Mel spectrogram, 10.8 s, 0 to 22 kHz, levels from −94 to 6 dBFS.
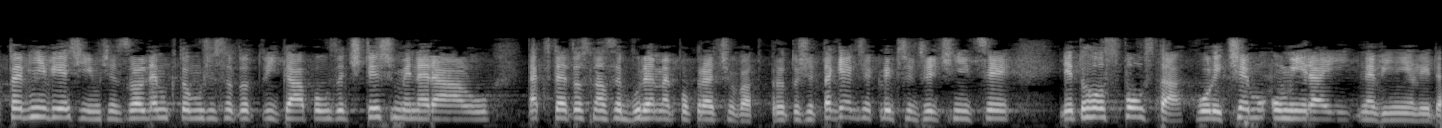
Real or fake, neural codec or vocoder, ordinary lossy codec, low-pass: fake; vocoder, 22.05 kHz, 80 mel bands, Vocos; none; 7.2 kHz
